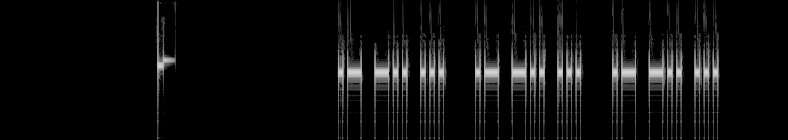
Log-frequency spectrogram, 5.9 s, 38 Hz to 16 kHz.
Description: Morse code, heard as a keyed tone, about 34 wpm, 700 Hz. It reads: ADS ADS ADS
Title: Abbreviations Repeated 3x - 35wpm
